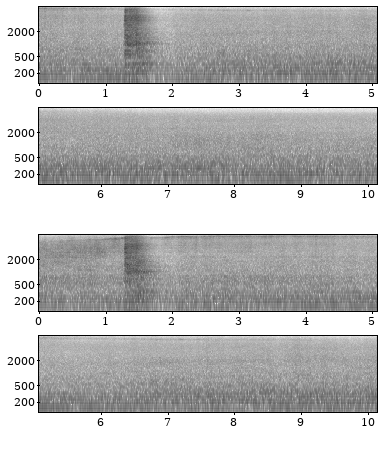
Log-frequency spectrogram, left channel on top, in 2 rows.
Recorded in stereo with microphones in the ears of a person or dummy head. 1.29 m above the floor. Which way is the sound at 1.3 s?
5° left (ahead or behind).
